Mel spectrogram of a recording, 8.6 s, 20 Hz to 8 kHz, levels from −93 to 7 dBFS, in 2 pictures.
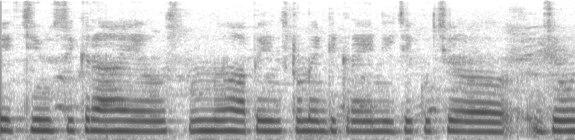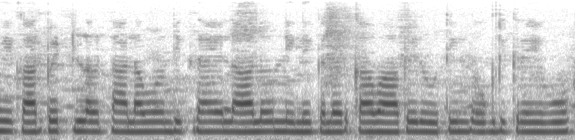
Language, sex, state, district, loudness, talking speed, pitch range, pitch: Hindi, female, Bihar, Purnia, -28 LUFS, 250 wpm, 205-220 Hz, 215 Hz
